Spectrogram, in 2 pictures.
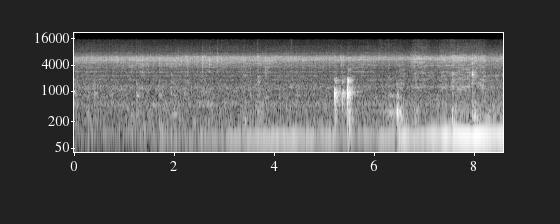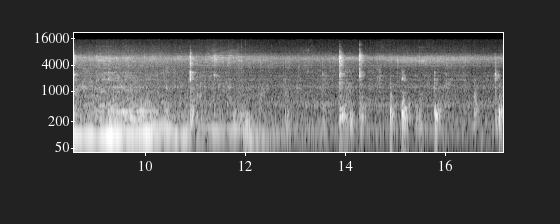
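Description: Bulgur and tomato sauce sizzling in a pot as it is stirred with a wooden spatula, with sharp knocks of the spatula against the pot now and then, a pair about five seconds in and another near fourteen seconds. A low hum runs from about three to twelve seconds in.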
